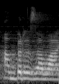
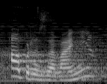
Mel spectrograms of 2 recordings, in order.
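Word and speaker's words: образ: arada siz fark etmişsinizdir Biz obrazovanie yazıyoruz ama abraz olarak söylüyoruz Neden Çünkü o harfi vurgulu olduğunda ya da olmadığında farklı bir şekilde söyleniyor vurgulu olsaydı obraz olarak okunurdu ama burada abraz olarak okunuyor Kolak yık dil bez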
